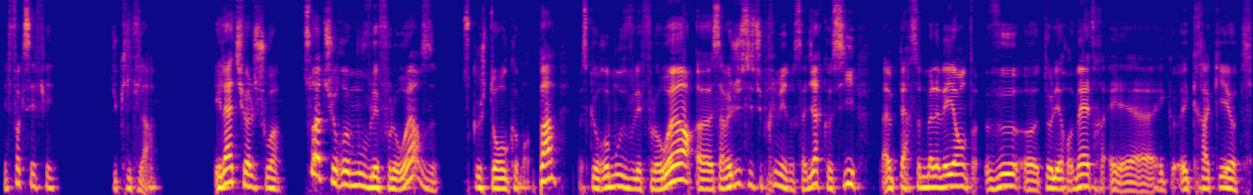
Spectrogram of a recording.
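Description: A young man casually talking the viewer through a streaming tutorial, chatty and slangy. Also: medium pitch. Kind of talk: casual screen-recorded tutorial.

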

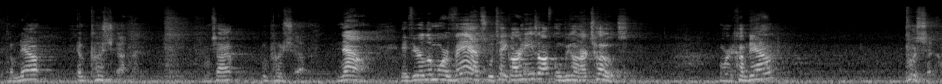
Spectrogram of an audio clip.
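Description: A young man with a high voice coaches a chest workout in a weight room, energetically talking through the moves while he lifts. The fitness instruction is captured by a camera mic a few feet away, so the audio sounds distant and carries room noise.

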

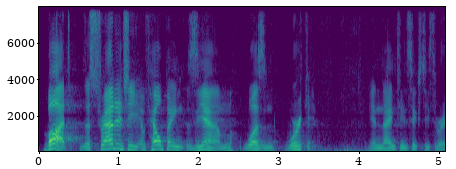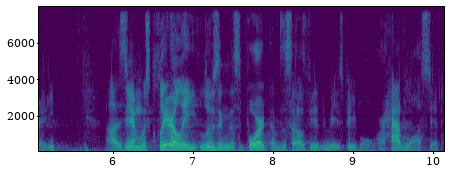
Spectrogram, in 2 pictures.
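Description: A man in his sixties giving an academic lecture in a measured, discursive professorial manner with asides. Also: medium pitch, expressive, fairly bright tone. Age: 60s. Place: auditorium stage at a lectern, indoors.

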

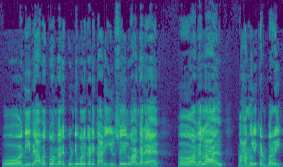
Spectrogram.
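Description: A man's voice: sits high, flat delivery, fairly quick, fairly bright tone. A man voicing a cocky young village man in a cartoon, speaking in a breezy, reassuring way.

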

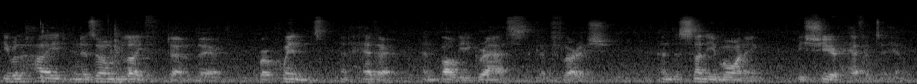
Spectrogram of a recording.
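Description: An older man reads poems aloud at a podium indoors in a bookstore, pausing hesitantly and haltingly between pieces and speaking asides as a poet would. The distant camera mic yields echo and background rumble.

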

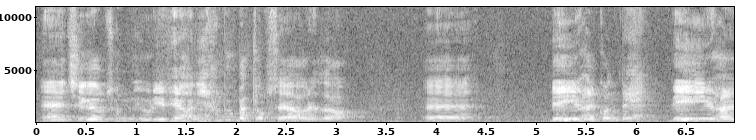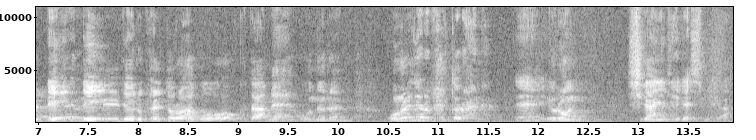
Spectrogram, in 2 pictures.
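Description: A chatty middle-aged golf instructor from South Korea talks casually on a live stream, greeting viewers one by one. His voice is high and lively, and it comes from a little away from the mic in a roomy, echoey studio with a faint rumble behind him. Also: moderate pace, far from the mic. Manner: greets viewers by name, chatty, fiddles with volume.

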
